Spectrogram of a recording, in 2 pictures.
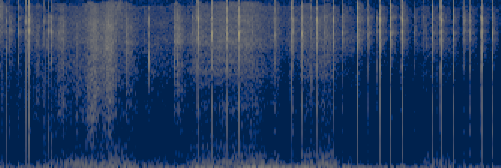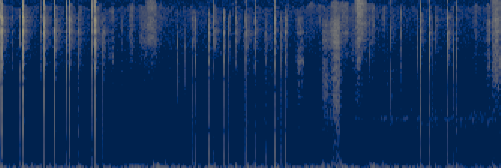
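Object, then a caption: Small glass candle jar filled with wax. Long fingernails rapidly tap and scratch a small amber glass candle jar filled with wax, with a black lid and paper label, held in a hand, striking both the glass and the label. The result is quiet, dry, irregular clicks with almost no ring, mixed with soft scratchy rustling that swells slightly a couple of seconds in.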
